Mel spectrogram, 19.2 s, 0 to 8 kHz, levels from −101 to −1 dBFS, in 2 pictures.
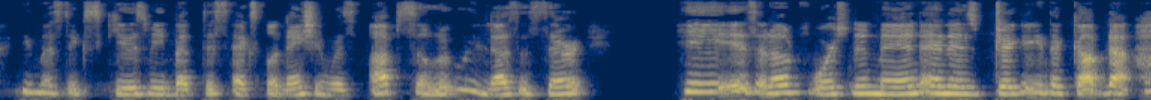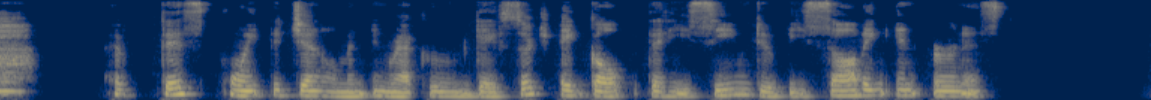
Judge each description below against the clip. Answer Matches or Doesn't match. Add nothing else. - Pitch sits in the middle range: Matches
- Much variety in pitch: Matches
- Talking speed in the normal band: Doesn't match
